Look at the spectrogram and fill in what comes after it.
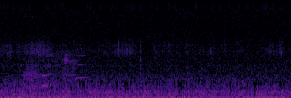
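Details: Six-year-old female tuxedo cat, resting, vocalizing as a warning to an approaching camera crew not to come closer; steady low purr-like rumble with faint brief thin whines over soft background hiss.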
